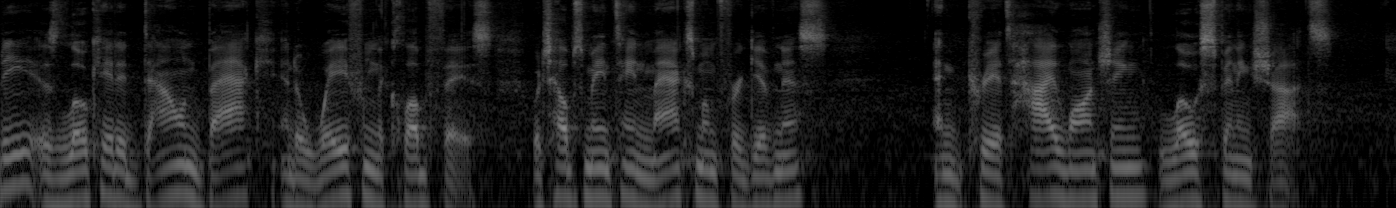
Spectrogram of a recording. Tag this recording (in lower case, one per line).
speech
